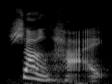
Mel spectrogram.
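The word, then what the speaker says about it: 上海: a word in pinion the pronunciation for the famous city shangai is shangai the first syllable here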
